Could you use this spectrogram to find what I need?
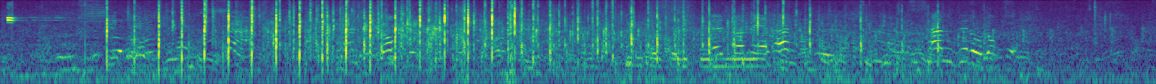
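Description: Spectators clap and applaud.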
